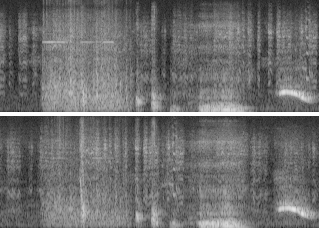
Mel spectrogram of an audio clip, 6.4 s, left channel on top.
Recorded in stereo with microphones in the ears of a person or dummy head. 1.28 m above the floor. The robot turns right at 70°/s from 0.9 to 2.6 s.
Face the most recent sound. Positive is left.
turn(degrees=-55)  # may be behind; listen again after turning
